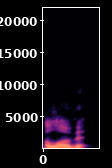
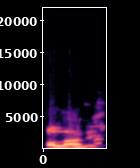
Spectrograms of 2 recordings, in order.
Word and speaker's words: Olave: Olive, say it again. Olive. Olave.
